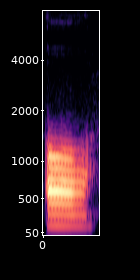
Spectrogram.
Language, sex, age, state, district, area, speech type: Assamese, female, 45-60, Assam, Tinsukia, urban, spontaneous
